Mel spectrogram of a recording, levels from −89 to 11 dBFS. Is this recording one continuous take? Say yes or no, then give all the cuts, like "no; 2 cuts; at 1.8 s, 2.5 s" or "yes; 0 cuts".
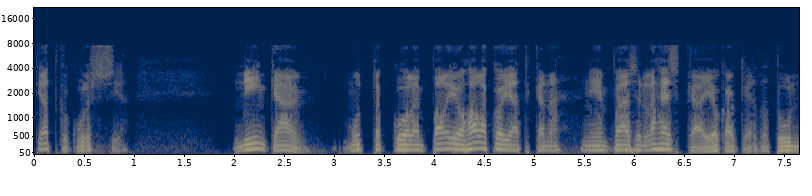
yes; 0 cuts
